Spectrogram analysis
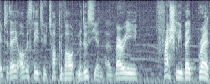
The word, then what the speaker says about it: Medusian: an International interview I'm very pleased to have medusan I hope I pronounced medusan correctly I forgot to ask that though is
